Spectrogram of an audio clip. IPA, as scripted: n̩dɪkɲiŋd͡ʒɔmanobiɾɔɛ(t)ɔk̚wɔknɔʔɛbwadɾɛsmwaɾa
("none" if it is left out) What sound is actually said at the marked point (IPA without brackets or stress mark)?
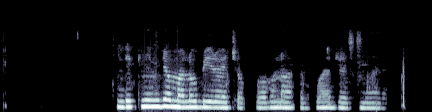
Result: t͡ʃ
